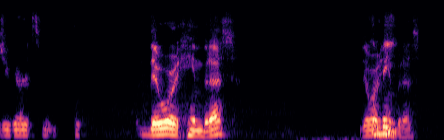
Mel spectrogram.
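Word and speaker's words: Gimbra: Himbra with a G. G as in group. G-I, M as in mom, B as in boy, R-A. So you pronounce it as if it's an H. We say Himbra.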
